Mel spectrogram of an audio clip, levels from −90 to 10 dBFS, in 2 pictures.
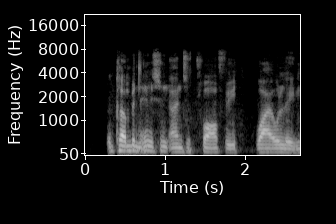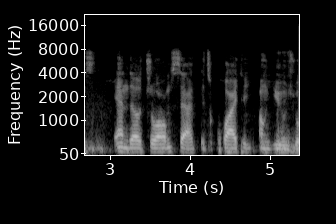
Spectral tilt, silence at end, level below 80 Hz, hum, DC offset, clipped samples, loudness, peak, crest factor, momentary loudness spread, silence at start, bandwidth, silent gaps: -6.5 dB/octave; 0 s; -64 dBFS; none; under 0.1%; under 0.1%; -25 LUFS; -4 dBFS; 20 dB; 11 LU; 0.3 s; 8 kHz; none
